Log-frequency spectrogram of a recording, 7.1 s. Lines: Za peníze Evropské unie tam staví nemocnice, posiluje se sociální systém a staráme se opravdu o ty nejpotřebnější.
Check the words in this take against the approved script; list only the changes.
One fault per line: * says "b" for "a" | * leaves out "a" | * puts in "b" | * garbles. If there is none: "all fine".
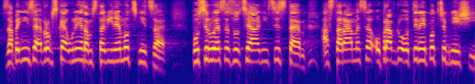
all fine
